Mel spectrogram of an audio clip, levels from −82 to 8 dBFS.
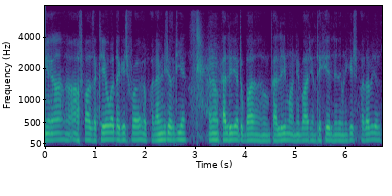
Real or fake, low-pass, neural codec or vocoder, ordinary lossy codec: fake; 7.2 kHz; codec, 16 kHz, 0.8 kbps, ZipCodec; none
